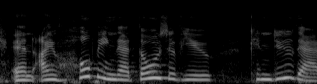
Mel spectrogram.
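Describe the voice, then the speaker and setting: Over noticeable background noise, a woman speaks at a moderate pace with an American accent. Her pitch varies in an ordinary way. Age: 70s. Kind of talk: panel talk at a book release.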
